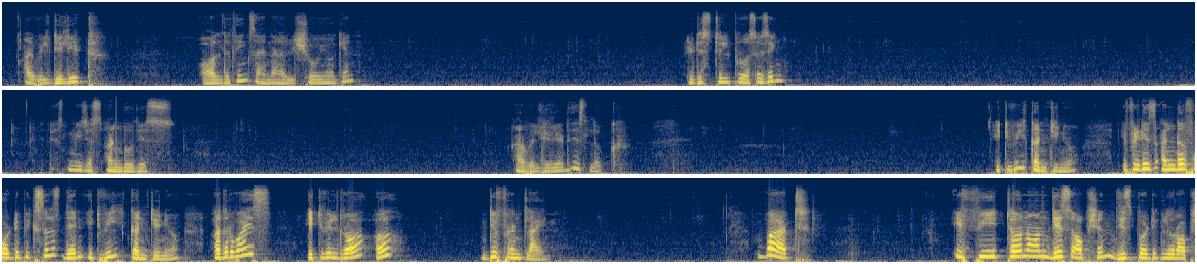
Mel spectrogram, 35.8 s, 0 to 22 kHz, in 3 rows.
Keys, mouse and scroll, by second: 2.3 Delete, 5.9-6.3 scroll down 1, 6.3 scroll up 1, 8.6 double click, 11.3-11.7 scroll down 1, 12.2 ctrl+z, 12.3 ctrl+z, 12.5 ctrl+z, 12.7 ctrl+z, 12.9 ctrl+z, 15.7 double click, 16.5 Delete, 18.0-18.6 scroll up 1, 26.1-27.1 scroll down 1, 30.7 double click, 31.8 Delete, 32.8 shift+F4.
